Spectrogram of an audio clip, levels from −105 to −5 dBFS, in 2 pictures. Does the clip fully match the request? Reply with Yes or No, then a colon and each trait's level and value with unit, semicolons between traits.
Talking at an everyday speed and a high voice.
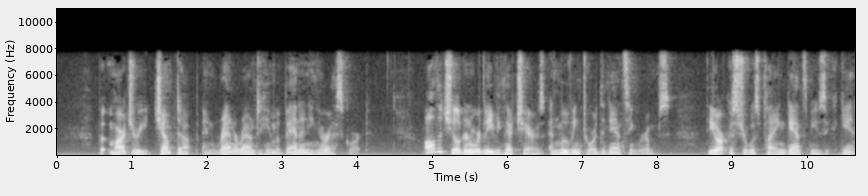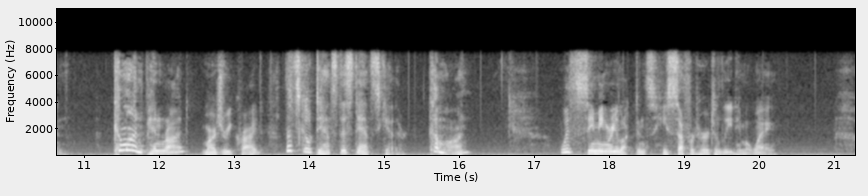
No: average, 150 wpm; low, 110 Hz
